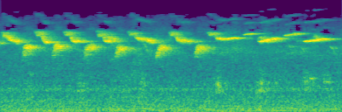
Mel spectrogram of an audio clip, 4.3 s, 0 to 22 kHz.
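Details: Skylark, a two-year-old cage bird, 18 April 2023, giving a series of repeated down-slurred chirps about three per second, then shifting to higher thin whistled phrases.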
